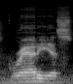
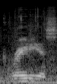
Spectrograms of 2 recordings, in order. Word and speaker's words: Gradius: Gradius 3, which I used to pronounce Gradius, but Farewell, I've since found out that Gradius is the correct pronunciation.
